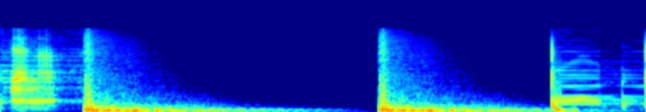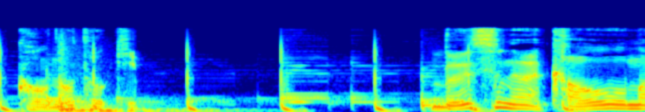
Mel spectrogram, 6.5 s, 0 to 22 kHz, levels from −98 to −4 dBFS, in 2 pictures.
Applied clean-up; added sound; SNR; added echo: none; Bass drum / Thump, thud; 4 dB; none.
